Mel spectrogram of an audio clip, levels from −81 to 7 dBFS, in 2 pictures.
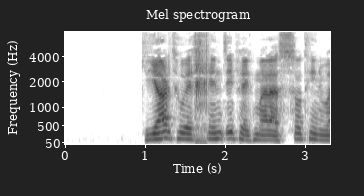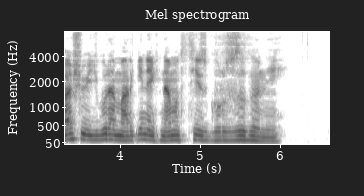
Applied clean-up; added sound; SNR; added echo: none; none; none; none.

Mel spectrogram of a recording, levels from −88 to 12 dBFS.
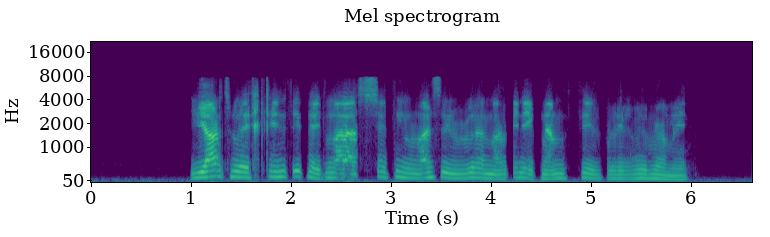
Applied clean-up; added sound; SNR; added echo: neural diffusion model UNIVERSE++.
